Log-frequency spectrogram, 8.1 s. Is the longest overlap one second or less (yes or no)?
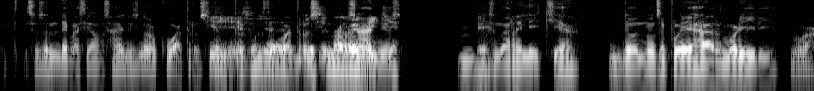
no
